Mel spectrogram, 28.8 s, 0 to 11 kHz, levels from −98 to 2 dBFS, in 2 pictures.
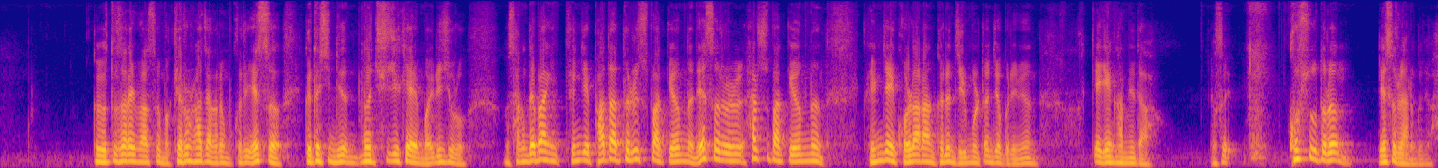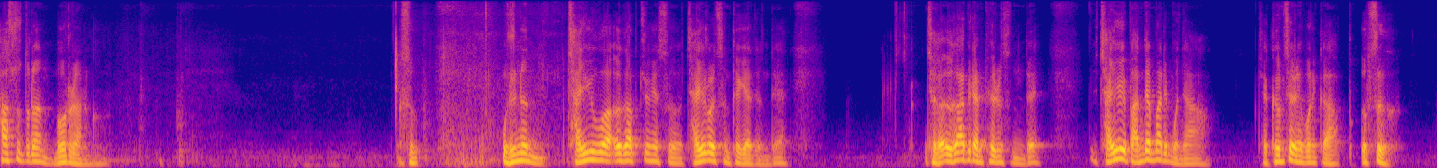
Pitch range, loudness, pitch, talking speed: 100-145 Hz, -16 LUFS, 125 Hz, 335 characters per minute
